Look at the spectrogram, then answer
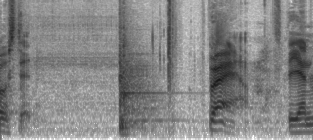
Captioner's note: toaster boing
